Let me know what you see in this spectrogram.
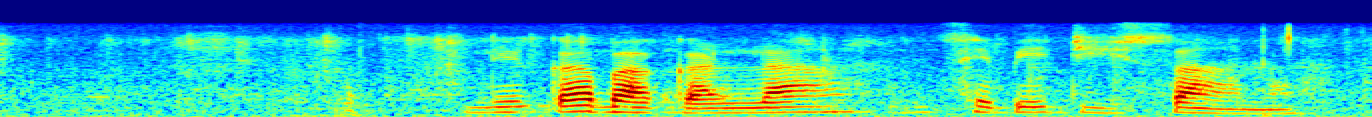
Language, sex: Southern Sotho, female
